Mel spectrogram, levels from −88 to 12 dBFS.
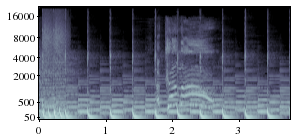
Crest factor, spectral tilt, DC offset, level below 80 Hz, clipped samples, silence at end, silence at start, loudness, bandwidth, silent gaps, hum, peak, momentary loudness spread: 14 dB; -6 dB/octave; under 0.1%; -20 dBFS; under 0.1%; 0 s; 0 s; -18 LUFS; over 20 kHz; none; none; -2 dBFS; 5 LU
